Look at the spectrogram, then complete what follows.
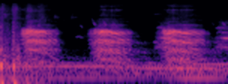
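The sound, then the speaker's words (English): Three loud, harsh caws at a steady rhythm from a swarm of hundreds of blackbirds cawing in unison, perfectly synced, each call rasping and drawn out, with no talking. “The caw, caw, caw was coming from the tornadic swarm of hundreds of blackbirds, cawing in unison, perfectly synced.”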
